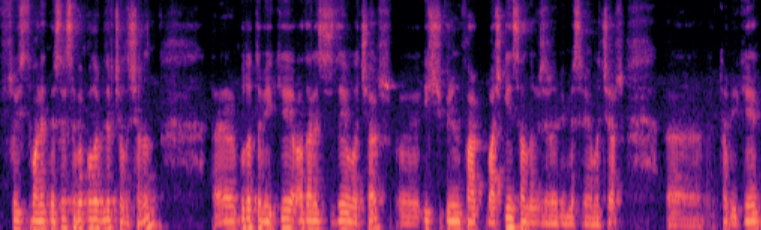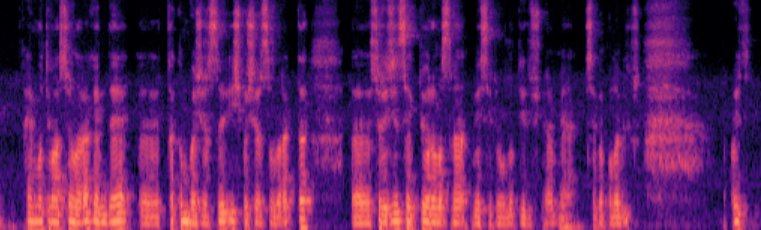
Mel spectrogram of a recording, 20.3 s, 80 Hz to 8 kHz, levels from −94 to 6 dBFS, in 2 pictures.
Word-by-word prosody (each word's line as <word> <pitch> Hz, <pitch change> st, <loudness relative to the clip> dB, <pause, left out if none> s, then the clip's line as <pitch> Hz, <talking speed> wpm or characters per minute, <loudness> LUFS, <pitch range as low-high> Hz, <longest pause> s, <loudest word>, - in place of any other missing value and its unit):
suistimal 105 Hz, -5 st, +1 dB
etmesine 105 Hz, +2 st, +1 dB
sebep 110 Hz, -1 st, +1 dB
olabilir 110 Hz, 0 st, +3 dB
çalışanın. 110 Hz, -, -2 dB, 0.8 s
Eee, 85 Hz, -, -3 dB, 0.3 s
bu 120 Hz, -, +1 dB
da 115 Hz, 0 st, +3 dB
tabii 100 Hz, -4 st, +1 dB
ki 115 Hz, +1 st, +2 dB
adaletsizliğe 105 Hz, 0 st, +1 dB
yol 100 Hz, -2 st, +3 dB
açar. 105 Hz, +5 st, -2 dB
Iıı, 85 Hz, -1 st, -5 dB
iş 105 Hz, 0 st, -2 dB
yükünün 100 Hz, -1 st, +2 dB
fark 95 Hz, -1 st, 0 dB
başka 95 Hz, +5 st, +1 dB
insanlar 100 Hz, -6 st, +3 dB
üzerine 90 Hz, -1 st, -3 dB
binmesine 85 Hz, 0 st, -3 dB
yol 80 Hz, 0 st, -2 dB
açar. 90 Hz, +3 st, -4 dB, 0.5 s
Eee, -, -, -5 dB, 0.7 s
tabii 90 Hz, -3 st, -4 dB
ki 100 Hz, +1 st, 0 dB, 0.3 s
hem 100 Hz, -1 st, 0 dB
motivasyon 95 Hz, 0 st, +2 dB
olarak 100 Hz, +3 st, +4 dB
hem 95 Hz, -2 st, +3 dB
de, 100 Hz, +1 st, +3 dB
eee, 90 Hz, -, -2 dB, 0.3 s
takım 100 Hz, +2 st, +3 dB
başarısı, 90 Hz, +2 st, +2 dB
iş 105 Hz, 0 st, 0 dB
başarısı 90 Hz, 0 st, -1 dB
olarak 90 Hz, +2 st, -2 dB
da, 115 Hz, 0 st, +4 dB, 0.6 s
eee, 85 Hz, 0 st, +3 dB
sürecin 95 Hz, +2 st, +3 dB
sekteye 100 Hz, -1 st, +3 dB
uğramasına 95 Hz, -1 st, +2 dB
vesile 85 Hz, -1 st, -3 dB
olur 85 Hz, +2 st, -5 dB
diye 85 Hz, -2 st, -4 dB
düşünüyorum, 90 Hz, +2 st, -8 dB
yani 130 Hz, 0 st, -4 dB, 0.2 s
sebep 85 Hz, -, -5 dB
olabilir. 85 Hz, +1 st, -3 dB, 1.2 s
O -, -, -2 dB
yüz 100 Hz, 0 st, -1 dB
95 Hz, 150 wpm, -22 LUFS, 90-105 Hz, 1.2 s, olarak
